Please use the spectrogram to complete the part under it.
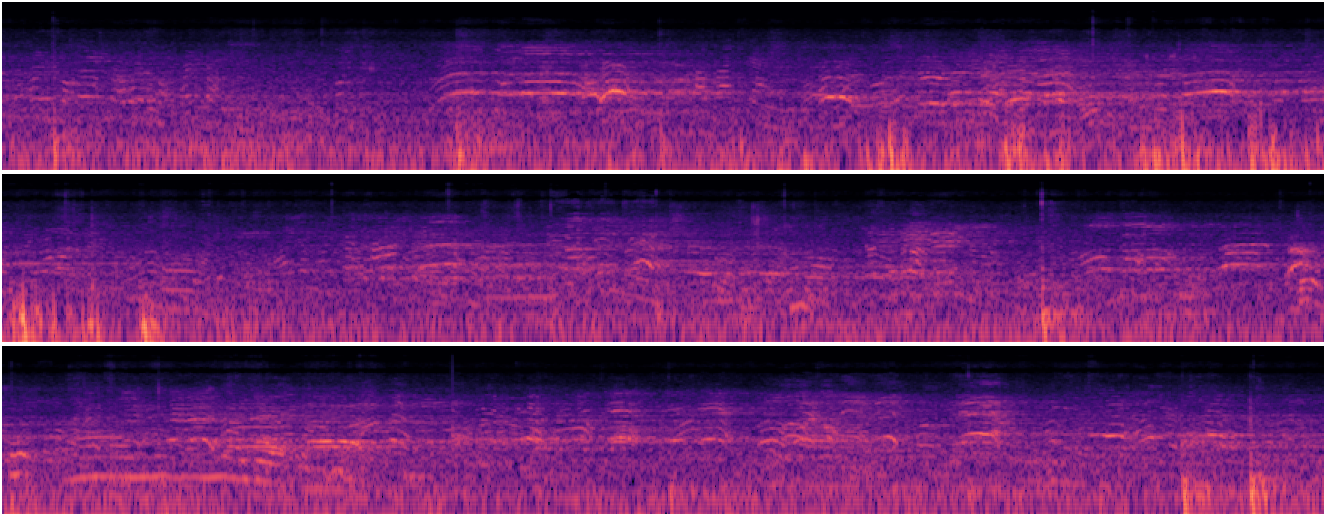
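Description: Young men shout to each other across a large open outdoor field.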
